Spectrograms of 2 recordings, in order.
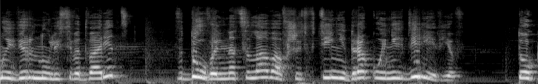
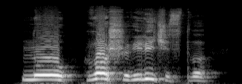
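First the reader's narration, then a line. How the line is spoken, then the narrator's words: Muffled muttering. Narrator (Russian): глухо бормотал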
